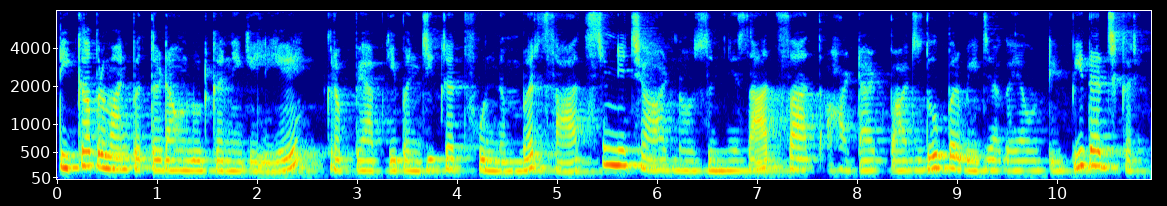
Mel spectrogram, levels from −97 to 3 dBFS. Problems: none marked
